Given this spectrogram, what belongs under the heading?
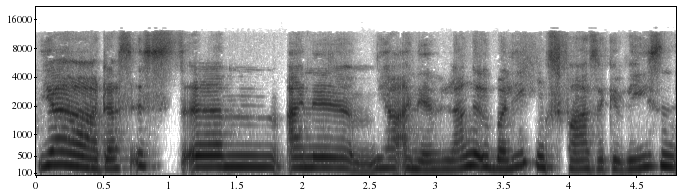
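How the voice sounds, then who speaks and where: A woman's fairly high, somewhat breathy voice. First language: Polish (speaking German). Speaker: professor. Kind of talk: interview. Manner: many fillers and restarts.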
